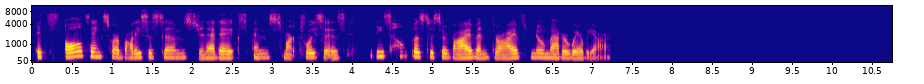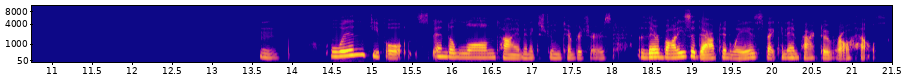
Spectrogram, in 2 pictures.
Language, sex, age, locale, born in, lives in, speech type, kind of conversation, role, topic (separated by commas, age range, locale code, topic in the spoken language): English, female, 35-39, en-US, Germany, United States, read, expert-assistant, expert, How does the body adapt to extreme environments?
